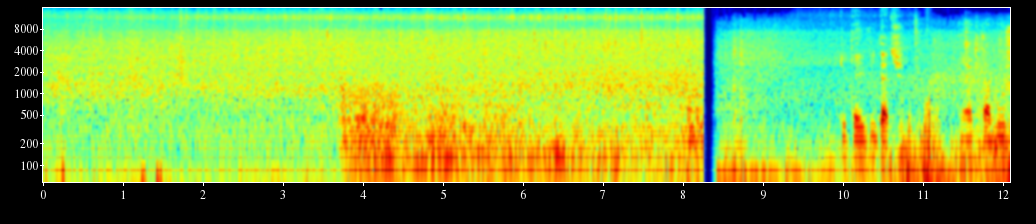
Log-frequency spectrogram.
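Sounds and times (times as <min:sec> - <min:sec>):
heavy rain pouring: 0:00.0 - 0:08.3
thunder rumbling: 0:03.4 - 0:08.3.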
